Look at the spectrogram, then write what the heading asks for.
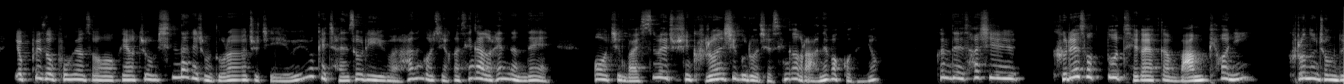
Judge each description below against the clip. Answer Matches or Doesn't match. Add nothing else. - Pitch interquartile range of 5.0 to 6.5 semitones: Matches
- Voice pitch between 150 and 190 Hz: Doesn't match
